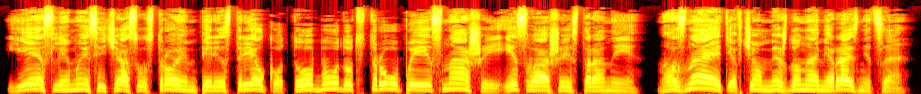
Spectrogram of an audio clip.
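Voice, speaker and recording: A man reads a gruff, commanding squad leader who barks his orders loud and slow, in a dark voice with no room around it. The voice sits high but stays heavy. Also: dry recording, clean studio sound. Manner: barking orders loudly.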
